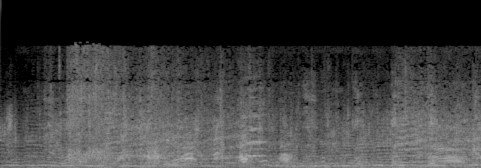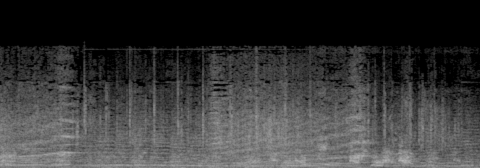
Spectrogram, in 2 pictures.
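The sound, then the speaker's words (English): A pack of dogs of different sizes and breeds barks and yips continuously while giving chase, many overlapping barks forming a dense, loud, steady din. “a pack of dogs of all sorts of different sizes and breeds chases after them.”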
